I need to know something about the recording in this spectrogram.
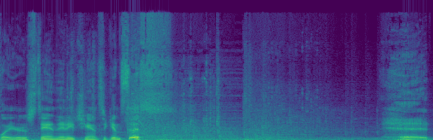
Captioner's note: bam; unreal tournament narrator voice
